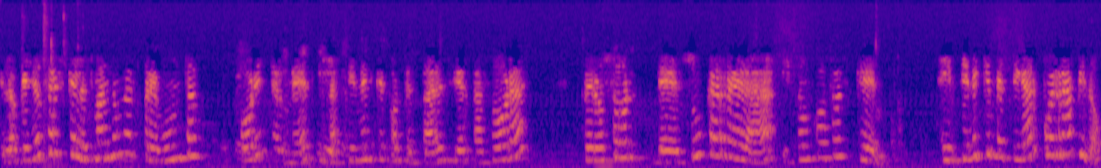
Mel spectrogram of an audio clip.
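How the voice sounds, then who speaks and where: Her intonation is lively and her pitch high. This woman talks at a moderate pace. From Mexico, Jalisco (Sayula). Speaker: columnist and TV commentator. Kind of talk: interview. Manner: halting, many fillers.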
